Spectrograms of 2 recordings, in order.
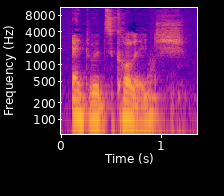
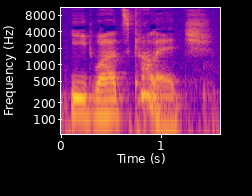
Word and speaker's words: Edwards College: And he was there as a volunteer, I think, for 2 years, teaching at a place called, as we would pronounce it, Edwards College, but as was pronounced locally, very interestingly, Edwards College. So we took a while to get used to the different ways of saying it.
